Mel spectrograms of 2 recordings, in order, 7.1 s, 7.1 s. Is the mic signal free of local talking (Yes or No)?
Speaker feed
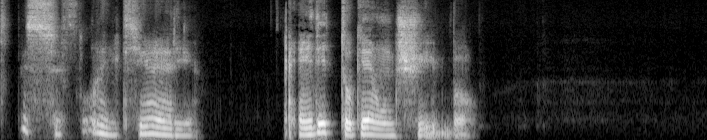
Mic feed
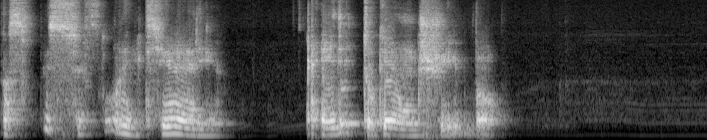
Yes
